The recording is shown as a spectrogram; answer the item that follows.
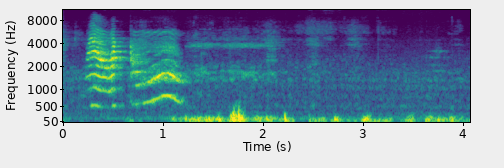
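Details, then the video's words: Pet Indian ringneck parrot, a word-mimicking talker, gives two nasal, meow-like syllables, the second rising and falling, then only faint calls and low indoor rumble with a single knock. "Talking Parrot Saying Mithu Mithu"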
